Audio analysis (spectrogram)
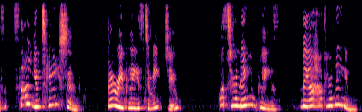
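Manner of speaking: high, loud eager pig voice; excited young pig. Acted. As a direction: gush with delight at the new friend. Wilbur's voice held.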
